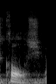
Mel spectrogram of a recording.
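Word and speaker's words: Kölsch: And I always pronounce this wrong. What is it? Kolsch? – It's a Kolsch.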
